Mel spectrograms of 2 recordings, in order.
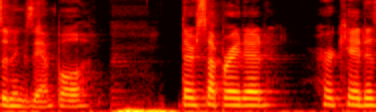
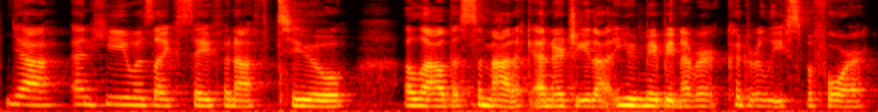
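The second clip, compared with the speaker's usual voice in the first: normal talking voice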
